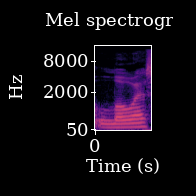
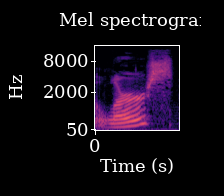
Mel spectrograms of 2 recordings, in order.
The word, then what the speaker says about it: loess: And several authors, Ed Cans and several other authors as well as Erica, talk about loess soils. Now, you can pronounce it lurse or loess or loess.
